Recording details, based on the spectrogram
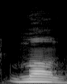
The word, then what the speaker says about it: moan: Interesting also is the choice of moan, which, incidentally, here as in other instances, would in Shakespeare's pronunciation have had a perfect rhyme with gone. Mon and gone would have sounded very similar in a Midlandish accent at the time.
